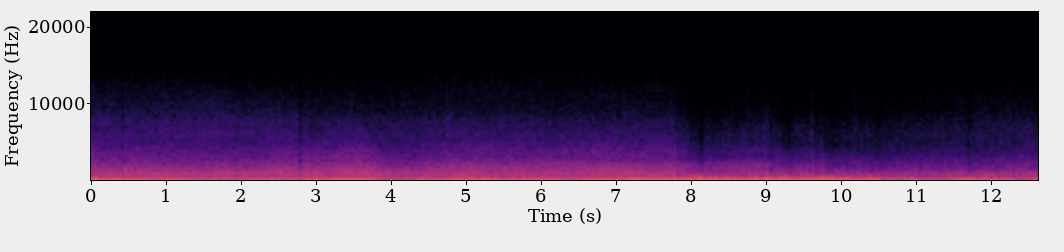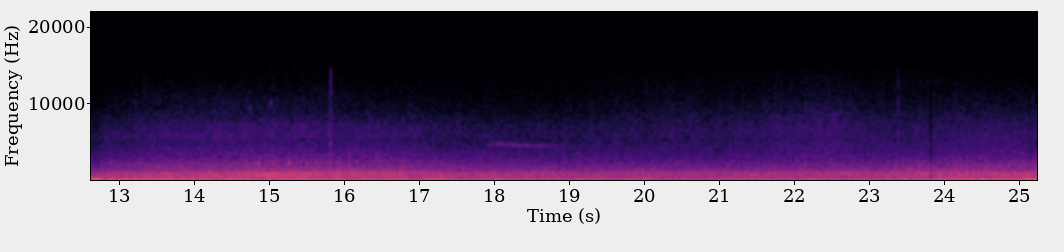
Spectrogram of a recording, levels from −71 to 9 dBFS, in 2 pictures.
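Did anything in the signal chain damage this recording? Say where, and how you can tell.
Yes. At the network stage there is short concealed packet loss from 2.78 to 2.82 s and again from 23.81 to 23.85 s. In each case about 20 ms of audio never arrived, and the decoder filled it by extending the preceding sound for roughly 19 ms before blending back in. You hear a brief smear rather than silence or a hard click. That is what separates it from a dropout in wiring or a buffer underrun, which would leave a gap or a sharp discontinuity.

The second fault is a system hang loop, at the driver or buffer stage, from 7.44 to 7.64 s. A single 40 ms piece of sound repeats exactly five times, at a loop rate of 25 Hz. The host stalled while the hardware kept replaying the same stretch of its ring buffer, and essentially no audio was lost around it. Packet-loss concealment would decay and vary. Here the repetitions are identical copies at a rigid rate, which points to the buffer rather than the network.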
